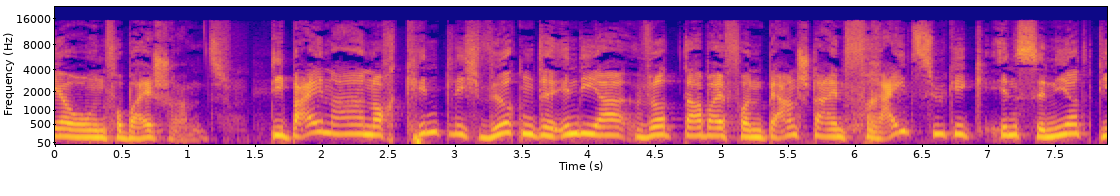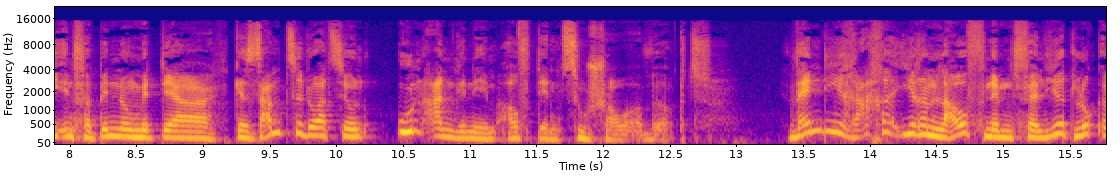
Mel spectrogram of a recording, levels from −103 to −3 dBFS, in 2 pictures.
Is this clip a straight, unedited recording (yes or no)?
no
